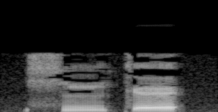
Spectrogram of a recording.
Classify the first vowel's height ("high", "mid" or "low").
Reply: high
